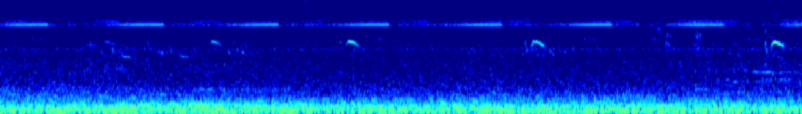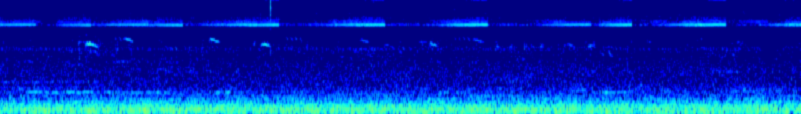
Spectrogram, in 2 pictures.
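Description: Near silence: faint outdoor ambience with a low, steady rumble and small, faint high bird chirps about once a second.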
